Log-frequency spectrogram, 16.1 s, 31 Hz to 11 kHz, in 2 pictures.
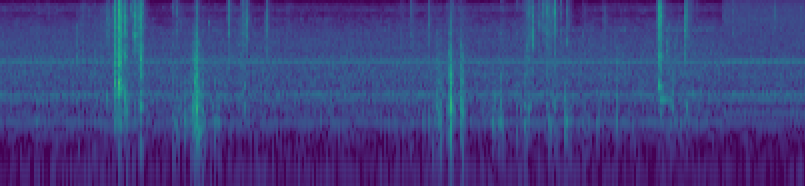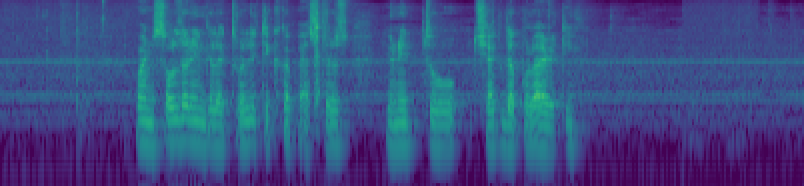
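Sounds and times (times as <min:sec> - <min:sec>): steady electrical hum: 0:00.0 - 0:16.0.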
